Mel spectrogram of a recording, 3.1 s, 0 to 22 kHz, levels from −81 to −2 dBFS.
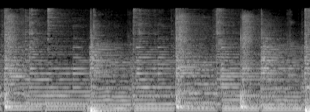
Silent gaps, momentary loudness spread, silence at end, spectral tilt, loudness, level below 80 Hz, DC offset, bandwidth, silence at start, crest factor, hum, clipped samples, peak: none; 5 LU; 0 s; -5 dB/octave; -20 LUFS; -26 dBFS; under 0.1%; 16.5 kHz; 0 s; 18 dB; none; under 0.1%; 0 dBFS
